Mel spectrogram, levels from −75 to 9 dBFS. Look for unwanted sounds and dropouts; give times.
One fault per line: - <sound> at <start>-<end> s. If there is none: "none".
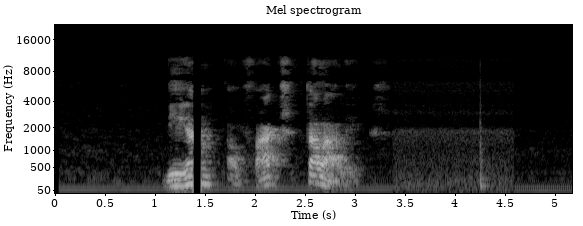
- dropout at 1.4-1.5 s
- thud at 4.2-4.4 s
